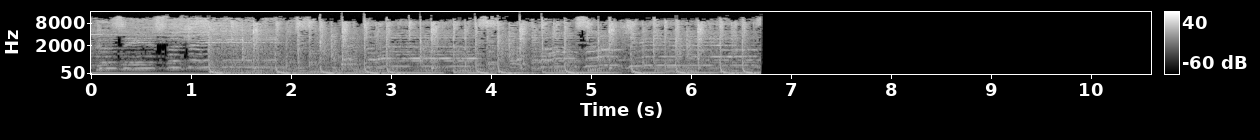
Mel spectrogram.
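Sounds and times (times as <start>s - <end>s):
DJ extended breakbeat mix: 0.0s - 6.7s.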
